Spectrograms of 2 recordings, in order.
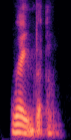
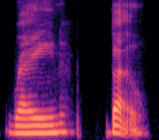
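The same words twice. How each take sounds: First: Said in the usual way. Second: "rainbow" with a clear pause between rain and bow; split into syllables. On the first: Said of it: "what's the word?". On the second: Shown as a demonstration. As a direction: give "rainbow" slowly as rain, then bow. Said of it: "the syllables are".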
